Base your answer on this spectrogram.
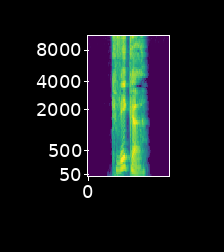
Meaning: inflection of quick: 1. strong/mixed nominative/accusative feminine singular 2. strong nominative/accusative plural 3. weak nominative all-gender singular 4. weak accusative feminine/neuter singular
- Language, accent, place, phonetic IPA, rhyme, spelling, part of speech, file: German, Germany, Berlin, [ˈkvɪkə], -ɪkə, quicke, adjective, De-quicke.ogg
